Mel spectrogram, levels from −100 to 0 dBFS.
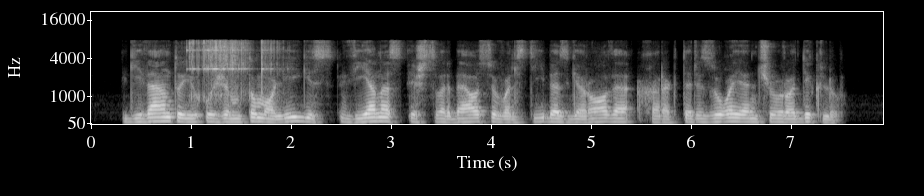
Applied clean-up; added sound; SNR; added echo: none; Coin (dropping) / Glass; 7 dB; none.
